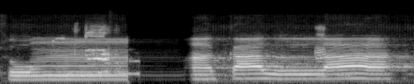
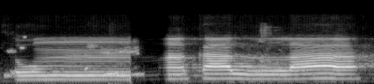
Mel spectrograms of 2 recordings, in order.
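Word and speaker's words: ثم كلا: Mim bertasdid, suaranya ditahan dan dimasukkan ke dalam hidung atau gunnah ya. Jadi suaranya tidak boleh buru-buru. Tidak boleh bacanya summa, summa, tapi summa kalla, masuk ke hidung. Summa kalla, kalla, diayun kallanya sau.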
